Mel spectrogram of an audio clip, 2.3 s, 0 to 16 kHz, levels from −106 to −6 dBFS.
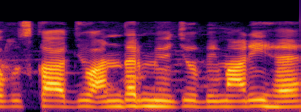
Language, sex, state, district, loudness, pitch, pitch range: Hindi, female, Bihar, Kishanganj, -17 LUFS, 190 Hz, 180-195 Hz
